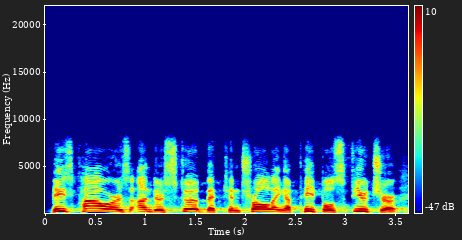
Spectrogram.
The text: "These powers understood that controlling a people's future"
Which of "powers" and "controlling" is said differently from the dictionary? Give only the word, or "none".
none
